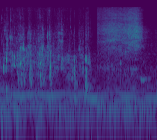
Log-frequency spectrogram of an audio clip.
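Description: Small splashes and drips give way to a steady, rushing pour of water that swells for about a second and then tapers off, with no talking, as water is poured into a tank holding water of average ocean composition for a water-density demonstration.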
